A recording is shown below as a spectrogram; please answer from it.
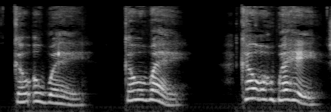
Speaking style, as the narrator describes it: she cried, as if her words were torn from her by physical agony

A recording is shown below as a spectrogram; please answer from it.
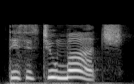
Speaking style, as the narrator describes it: she cried

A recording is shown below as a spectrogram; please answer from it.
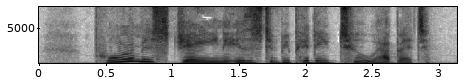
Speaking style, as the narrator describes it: Bessie sighed and said

